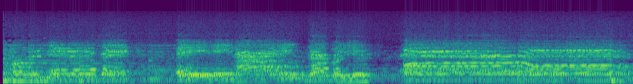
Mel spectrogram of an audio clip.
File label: jingle; WLS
